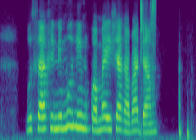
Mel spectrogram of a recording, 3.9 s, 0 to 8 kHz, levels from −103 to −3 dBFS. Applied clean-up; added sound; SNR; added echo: neural diffusion model UNIVERSE++.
